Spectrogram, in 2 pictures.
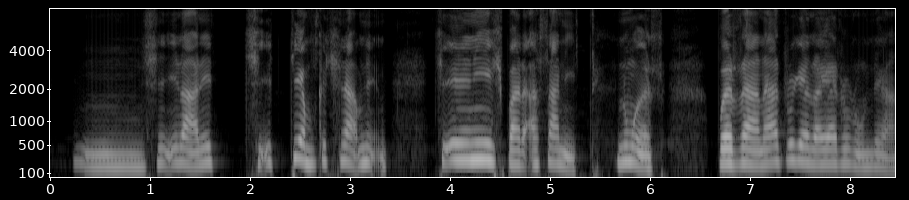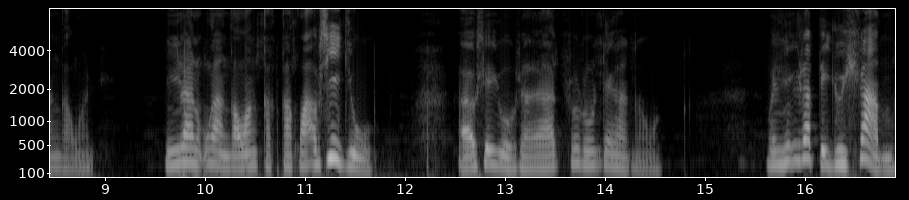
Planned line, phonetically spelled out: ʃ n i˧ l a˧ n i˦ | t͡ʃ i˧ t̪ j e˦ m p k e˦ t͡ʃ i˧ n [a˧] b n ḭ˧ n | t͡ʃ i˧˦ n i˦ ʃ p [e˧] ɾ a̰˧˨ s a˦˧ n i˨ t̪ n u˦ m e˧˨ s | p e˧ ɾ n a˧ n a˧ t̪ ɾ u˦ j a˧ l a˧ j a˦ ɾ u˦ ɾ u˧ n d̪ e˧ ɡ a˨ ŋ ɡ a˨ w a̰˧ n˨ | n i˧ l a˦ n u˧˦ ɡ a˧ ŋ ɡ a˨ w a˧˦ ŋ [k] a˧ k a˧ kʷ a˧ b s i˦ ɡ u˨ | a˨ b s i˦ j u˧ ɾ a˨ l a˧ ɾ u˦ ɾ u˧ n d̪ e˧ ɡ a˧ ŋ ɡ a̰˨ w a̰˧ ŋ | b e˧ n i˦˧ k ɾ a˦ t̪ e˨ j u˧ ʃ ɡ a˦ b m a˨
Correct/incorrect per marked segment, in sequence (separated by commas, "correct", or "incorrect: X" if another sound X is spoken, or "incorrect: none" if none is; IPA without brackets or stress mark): correct, incorrect: a˧, correct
